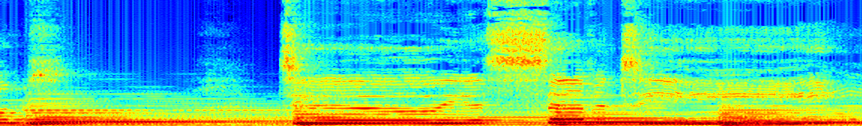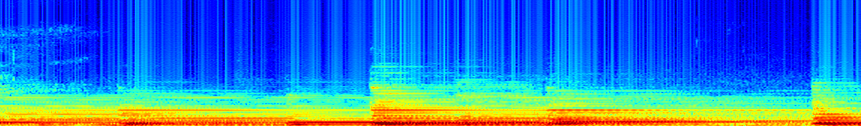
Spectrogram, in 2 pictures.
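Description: Upright piano playing slow sustained chords, a new chord struck about every second, in a gentle ballad. A man sings over it from about a second and a half to three and a half seconds in.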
